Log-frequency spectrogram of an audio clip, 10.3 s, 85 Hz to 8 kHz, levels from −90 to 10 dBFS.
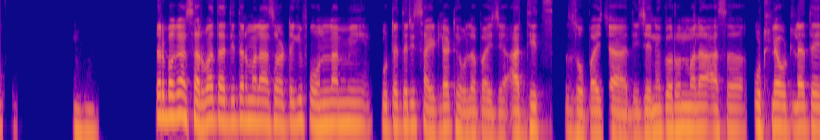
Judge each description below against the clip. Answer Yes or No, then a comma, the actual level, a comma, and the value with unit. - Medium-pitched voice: No, low, 125 Hz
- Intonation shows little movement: No, average, 4.2 semitones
